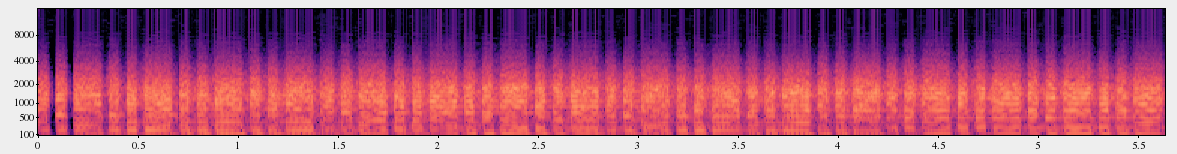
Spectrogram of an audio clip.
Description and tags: Riff 3 170BPM
medium length synth riff loop for use in hardcore dance music such as happy hardcore and uk hardcore
synth, loop, hardcore, 170bpm, riff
